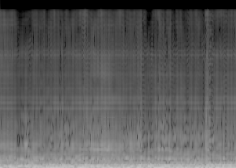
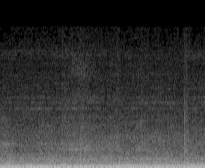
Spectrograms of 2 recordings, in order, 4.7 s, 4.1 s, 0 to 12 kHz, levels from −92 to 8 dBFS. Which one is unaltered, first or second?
second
